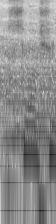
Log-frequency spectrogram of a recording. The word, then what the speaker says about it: Saoirse: Sasha Ryan. El problema es que hasta ahora muy pocos saben pronunciar correctamente su rebuscado nombre irlandés.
